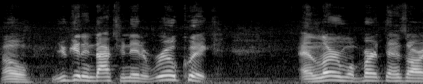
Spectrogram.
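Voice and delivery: ordinary talk, nothing marked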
